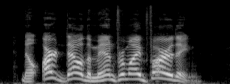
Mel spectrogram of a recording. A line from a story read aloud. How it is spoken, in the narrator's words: cried the messenger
